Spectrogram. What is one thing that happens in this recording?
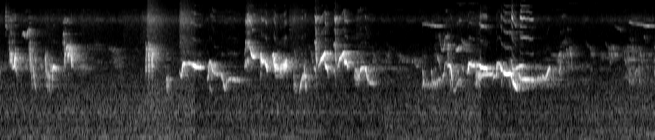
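A songbird sings in quick, chattering bursts.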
